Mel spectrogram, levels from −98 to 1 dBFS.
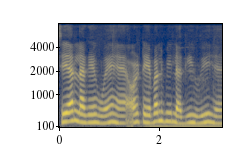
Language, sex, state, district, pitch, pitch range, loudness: Hindi, male, Jharkhand, Ranchi, 220 Hz, 205-235 Hz, -15 LUFS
